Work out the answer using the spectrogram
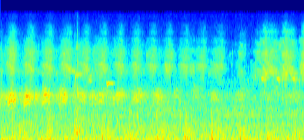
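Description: Wild birds calling: a higher call repeats several times a second over a lower, rippling call that fades after the first half.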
